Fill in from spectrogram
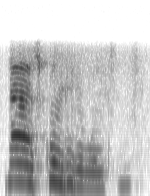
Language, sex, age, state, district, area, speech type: Bengali, female, 30-45, West Bengal, Purba Medinipur, rural, conversation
